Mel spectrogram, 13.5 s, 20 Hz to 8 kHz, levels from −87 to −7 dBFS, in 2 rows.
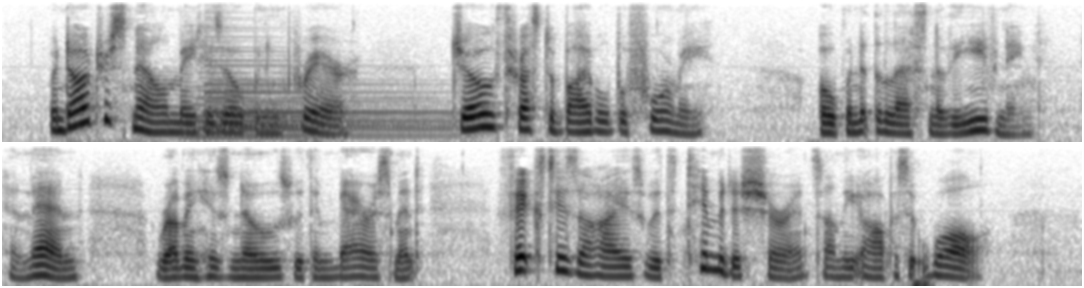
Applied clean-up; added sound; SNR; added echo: none; Acoustic guitar / Strum; 11 dB; none.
